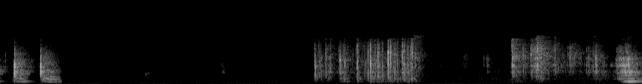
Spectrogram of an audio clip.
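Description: Cards are shuffled and laid out for a reading: a short rattling burst at the start, a pause, then longer stretches of quick papery riffling and slapping.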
